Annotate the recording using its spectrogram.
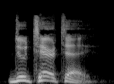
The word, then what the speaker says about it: Duterte: Do you have the pronunciation of Duarte? Duterte. President Rodrigo Duterte. I knew I was saying that wrong.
